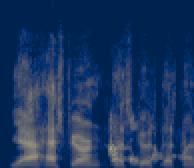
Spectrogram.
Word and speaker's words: Asbjørn: lot of energy yes ask yourself am i pronouncing your name correctly that's fine that's good ashburn is my name yeah ashburn that's good that's my name yeah it's a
